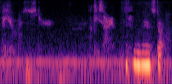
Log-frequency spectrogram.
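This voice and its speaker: A woman's voice: brisk, warm tone. A woman chatting casually and nervously in a half-whisper, rambling with fillers before a homemade audio drama. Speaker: fan audio creator. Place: home. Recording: dull muffled home recording.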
